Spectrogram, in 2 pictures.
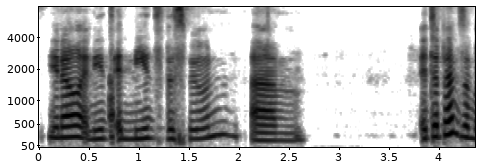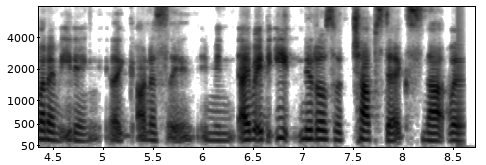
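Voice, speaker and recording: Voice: mid-range voice, vocal fry, fairly bright tone, dry recording. An English tutor chatting casually on a video call, laughing often and saying "like" a lot.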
